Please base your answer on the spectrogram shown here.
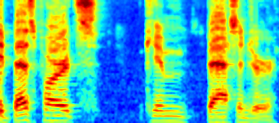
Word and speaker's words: Basinger: Kim Bassinger. Basinger. How do you say it? Bassinger.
